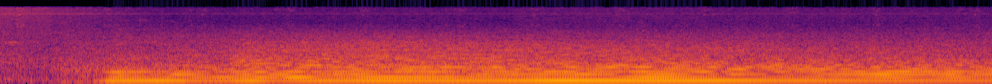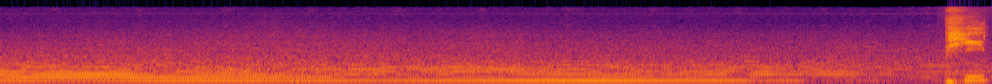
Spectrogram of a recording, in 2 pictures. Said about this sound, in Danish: Toghornet baller igen, og han mumler for sig selv. A lonesome foghorn blows.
